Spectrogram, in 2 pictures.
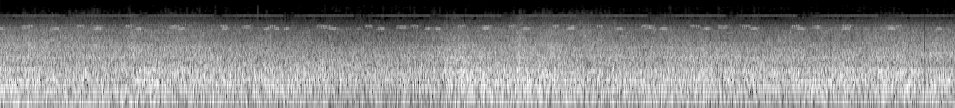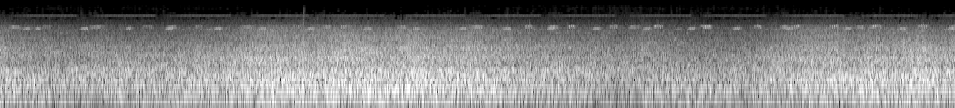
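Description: A passing train's steady running noise, swelling and easing as it goes along the line, with insects chirping in a fast, even pulse above it.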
